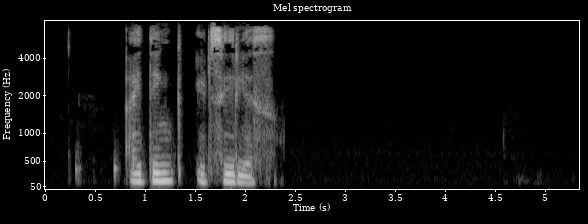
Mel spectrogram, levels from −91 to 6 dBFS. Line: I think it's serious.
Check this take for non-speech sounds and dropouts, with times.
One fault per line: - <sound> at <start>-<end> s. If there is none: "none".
none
